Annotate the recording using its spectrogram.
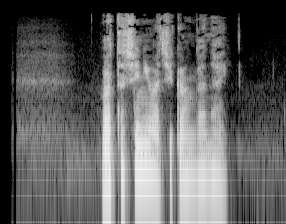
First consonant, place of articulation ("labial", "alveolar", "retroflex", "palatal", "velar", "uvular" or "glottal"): labial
